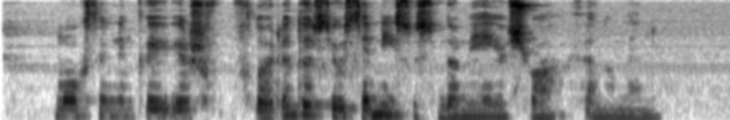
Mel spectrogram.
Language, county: Lithuanian, Utena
